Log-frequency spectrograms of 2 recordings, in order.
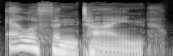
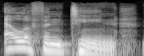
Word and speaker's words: elephantine: And that word is elephantine, or it can be pronounced elephantine. That's up to you. Depends if you're in the United States or England.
